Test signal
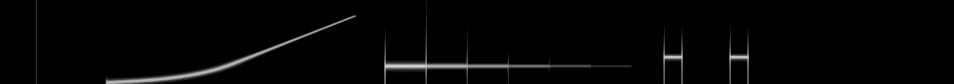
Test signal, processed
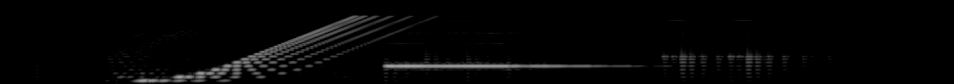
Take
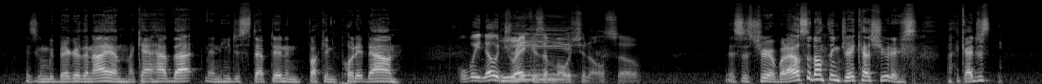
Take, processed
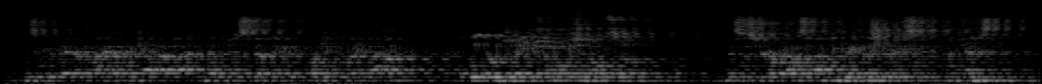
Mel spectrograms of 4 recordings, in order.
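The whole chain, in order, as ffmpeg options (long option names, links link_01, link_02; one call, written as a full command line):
ffmpeg -i in.wav -filter_complex "[0:a]adynamicequalizer=threshold=0.0355:dfrequency=1200:dqfactor=1:tfrequency=1200:tqfactor=1:attack=5:release=100:ratio=0.438:range=2.5:mode=boostabove:tftype=bell,areverse,acompressor=threshold=-27dB:ratio=16:attack=1.4:release=235:knee=1:detection=peak,areverse,acrusher=bits=6:mode=log:mix=0:aa=0.000001,acrossover=split=170[link_01][link_02];[link_01]asoftclip=type=tanh:threshold=-37.5dB[link_03];[link_02]asplit=2[link_04][link_05];[link_05]adelay=23,volume=-3dB[link_06];[link_04][link_06]amix=inputs=2:normalize=0[link_07];[link_03][link_07]amix=inputs=2:normalize=0,aecho=1:1:90|207|359.1|556.8|813.9:0.631|0.398|0.251|0.158|0.1,afftfilt=real='re*2.83*eq(mod(b,8),0)':imag='im*2.83*eq(mod(b,8),0)':win_size=2048:overlap=0.75,volume=-8.5dB" out.wav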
